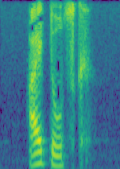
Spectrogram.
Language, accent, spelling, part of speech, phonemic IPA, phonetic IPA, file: Armenian, Eastern Armenian, այտուց, noun, /ɑjˈtut͡sʰ/, [ɑjtút͡sʰ], Hy-այտուց.ogg
- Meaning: swelling; edema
